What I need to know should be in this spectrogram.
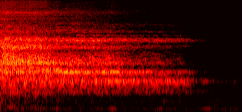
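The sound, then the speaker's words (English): A deep breath during a guided breathing exercise, heard as one long, soft, airy exhale that slowly fades away over about two seconds, with no talk over it. “take a moment to take a deep breath in and exhale.”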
